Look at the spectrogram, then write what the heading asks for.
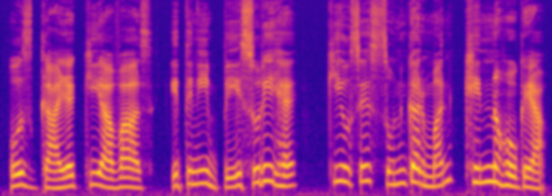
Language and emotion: Hindi, disgusted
